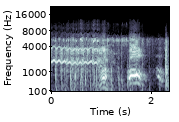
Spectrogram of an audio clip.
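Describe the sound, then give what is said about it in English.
A horse neighs and whinnies in a loud, wavering high cry while hooves clip-clop underneath, followed by further short whinnies and snorts from the big paint horse racing across open plains. “The big paint horse raced over the plains at a gallop.”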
